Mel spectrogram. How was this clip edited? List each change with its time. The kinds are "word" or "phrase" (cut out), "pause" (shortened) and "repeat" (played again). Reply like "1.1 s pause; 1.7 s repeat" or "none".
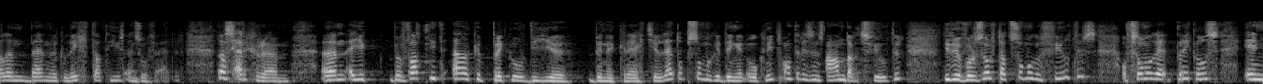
1.2 s word; 2.3 s word; 8.2 s phrase

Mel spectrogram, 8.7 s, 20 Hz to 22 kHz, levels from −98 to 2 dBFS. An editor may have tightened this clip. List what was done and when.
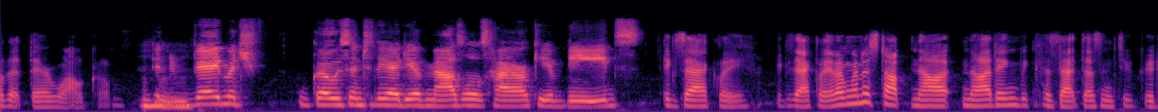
1.0 s pause; 4.9 s pause

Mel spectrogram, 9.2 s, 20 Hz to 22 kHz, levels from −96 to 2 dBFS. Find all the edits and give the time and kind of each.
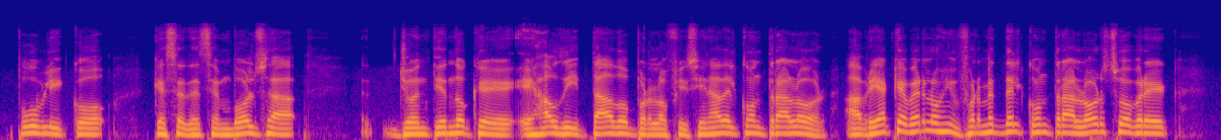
6.3 s pause

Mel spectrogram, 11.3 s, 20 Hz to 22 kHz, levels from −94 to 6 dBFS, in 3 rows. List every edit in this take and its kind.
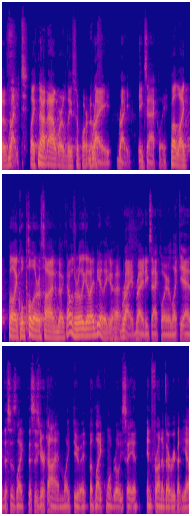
10.3 s pause

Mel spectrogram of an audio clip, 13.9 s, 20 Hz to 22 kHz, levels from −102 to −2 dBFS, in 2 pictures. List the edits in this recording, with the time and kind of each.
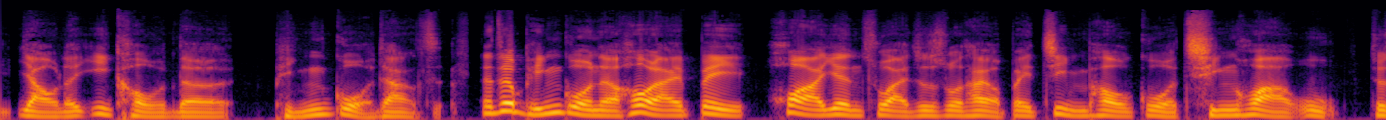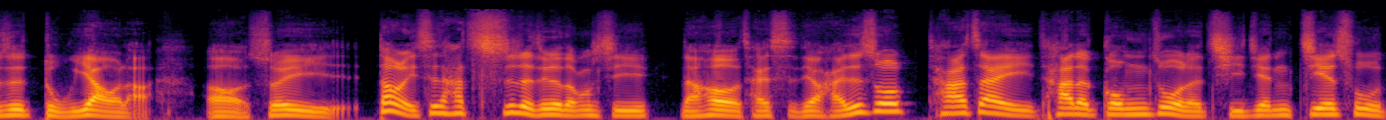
2.3 s pause; 6.8 s pause; 8.8 s word

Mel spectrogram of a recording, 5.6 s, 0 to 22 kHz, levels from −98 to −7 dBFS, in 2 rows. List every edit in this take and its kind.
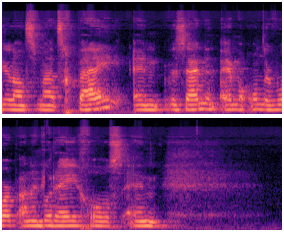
2.2 s word; 3.2 s word

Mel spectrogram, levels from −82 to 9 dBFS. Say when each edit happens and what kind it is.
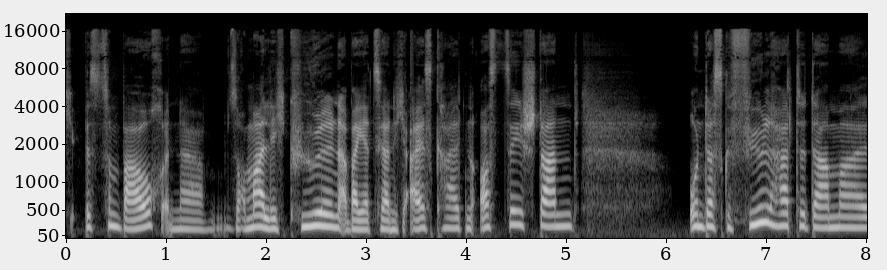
none

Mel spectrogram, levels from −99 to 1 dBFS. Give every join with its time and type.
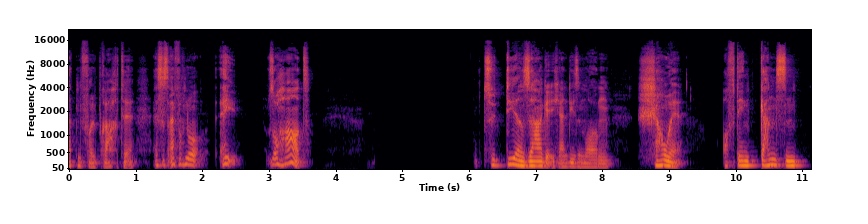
none

